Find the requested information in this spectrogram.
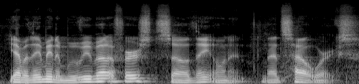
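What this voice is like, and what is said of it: Voice still affected by a cold. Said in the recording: “my voice is coming back from a recent cold”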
